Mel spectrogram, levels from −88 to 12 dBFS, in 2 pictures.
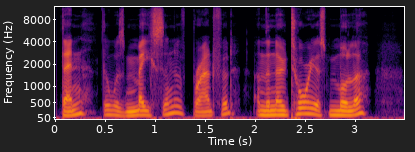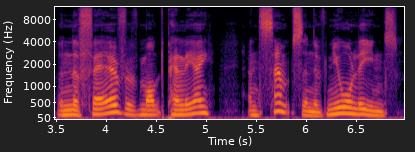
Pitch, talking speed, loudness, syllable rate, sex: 150 Hz, 165 wpm, -18 LUFS, 5.3 syllables/s, male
